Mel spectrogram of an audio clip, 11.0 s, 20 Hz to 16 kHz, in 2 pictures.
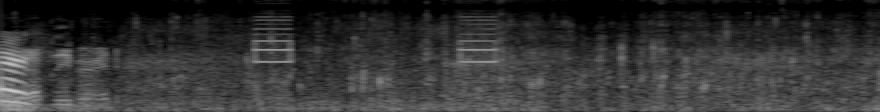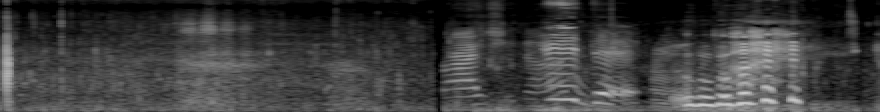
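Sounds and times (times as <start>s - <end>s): short electronic beeps: 1.6s - 1.8s, 2.8s - 3.1s.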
